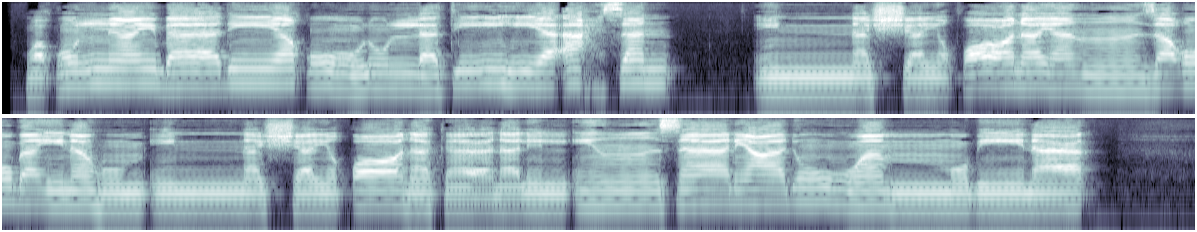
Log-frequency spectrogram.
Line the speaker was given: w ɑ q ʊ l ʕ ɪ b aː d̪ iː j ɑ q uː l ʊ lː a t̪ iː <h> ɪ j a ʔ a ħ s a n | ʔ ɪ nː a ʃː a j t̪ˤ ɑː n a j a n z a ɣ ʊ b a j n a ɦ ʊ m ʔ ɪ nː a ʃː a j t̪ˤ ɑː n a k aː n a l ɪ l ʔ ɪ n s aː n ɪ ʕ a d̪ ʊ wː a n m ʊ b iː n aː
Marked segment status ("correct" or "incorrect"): correct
